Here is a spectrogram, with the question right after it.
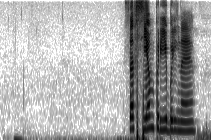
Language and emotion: Russian, positive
